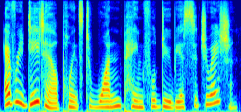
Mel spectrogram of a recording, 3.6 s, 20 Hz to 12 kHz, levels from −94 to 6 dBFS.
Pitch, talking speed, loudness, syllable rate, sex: 210 Hz, 135 wpm, -19 LUFS, 4.6 syllables/s, female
